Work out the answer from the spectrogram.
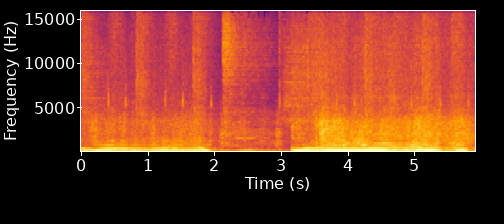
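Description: Jeep Wrangler engine revving in two surges while crawling over rock. Each time the pitch climbs and holds, then eases off: the first surge ends about two seconds in, and the second starts a second later and dies away near the end.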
